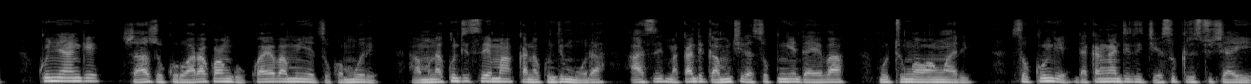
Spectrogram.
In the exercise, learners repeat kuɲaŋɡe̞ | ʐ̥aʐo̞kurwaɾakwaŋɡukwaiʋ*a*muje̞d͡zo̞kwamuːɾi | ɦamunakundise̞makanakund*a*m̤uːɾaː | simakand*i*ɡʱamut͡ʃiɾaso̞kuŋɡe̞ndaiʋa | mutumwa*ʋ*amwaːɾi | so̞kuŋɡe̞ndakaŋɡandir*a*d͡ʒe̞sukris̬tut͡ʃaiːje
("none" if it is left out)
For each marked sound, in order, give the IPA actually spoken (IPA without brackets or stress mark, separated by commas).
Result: a, i, i, w, i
